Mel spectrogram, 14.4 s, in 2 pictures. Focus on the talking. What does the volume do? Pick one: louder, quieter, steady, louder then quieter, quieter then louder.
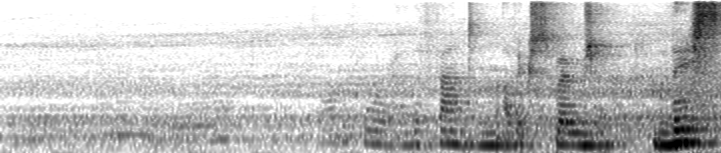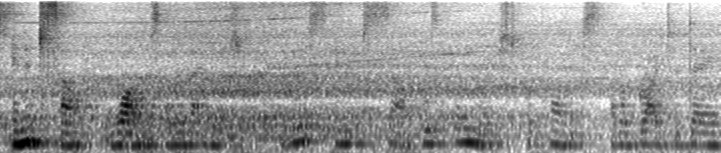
louder then quieter.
